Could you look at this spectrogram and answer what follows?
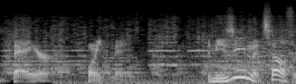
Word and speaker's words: Bangor: Land Transportation Museum in I had thought it was Bangor but no I'm from not there it's just pronounced Banger Point made the museum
